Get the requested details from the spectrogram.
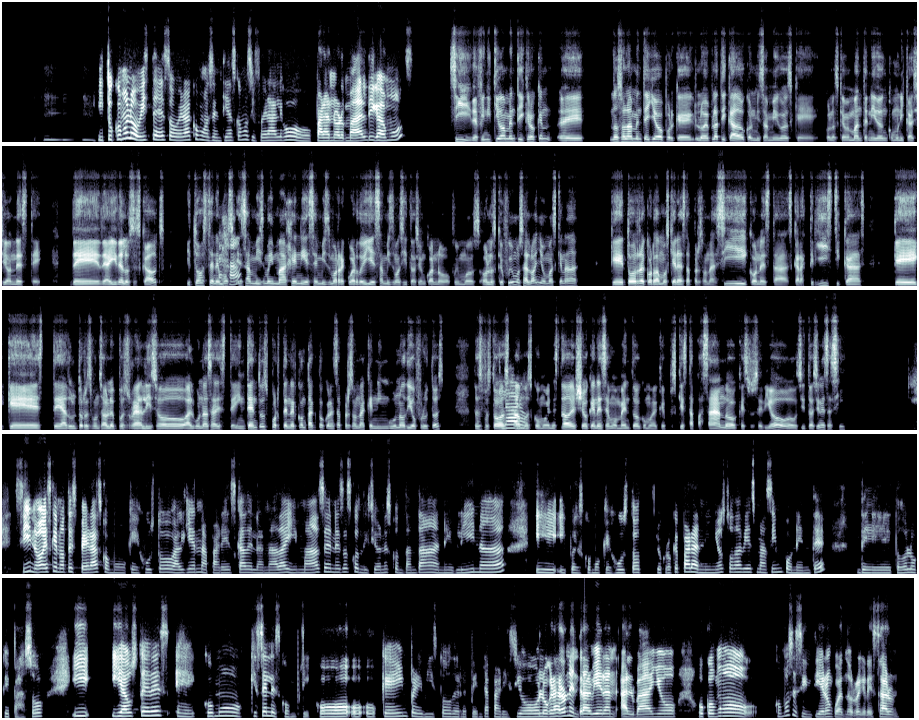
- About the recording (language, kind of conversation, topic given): Spanish, podcast, ¿Cuál es una aventura al aire libre que nunca olvidaste?
- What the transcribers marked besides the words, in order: other background noise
